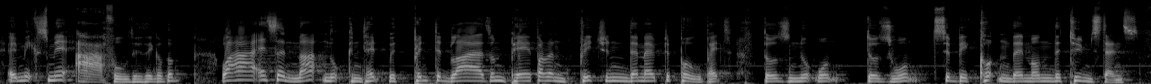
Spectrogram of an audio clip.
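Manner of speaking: put-on old local man's northern English with Scots touches; rustic northern English, slipping toward Scottish; northern English dialect. Old man scoffing to visitors about warnings, northern English dialect. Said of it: "like a very northern English".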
